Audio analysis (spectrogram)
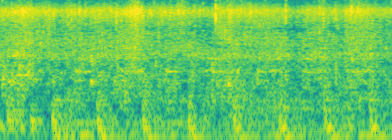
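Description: Floodwater covering residential streets during the rainy season sloshes and laps steadily, with rhythmic surges that suggest wading or motion through deep water, close and continuous.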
